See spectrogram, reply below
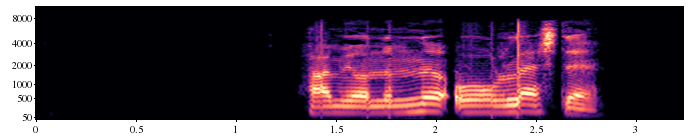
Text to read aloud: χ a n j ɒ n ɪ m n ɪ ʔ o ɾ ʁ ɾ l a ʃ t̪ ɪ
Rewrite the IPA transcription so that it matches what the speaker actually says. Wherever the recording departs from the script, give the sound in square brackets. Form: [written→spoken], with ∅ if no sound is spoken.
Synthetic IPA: [χ→h] a [n→m] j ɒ n ɪ m n ɪ ʔ o [ɾ→∅] ʁ ɾ l a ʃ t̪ ɪ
